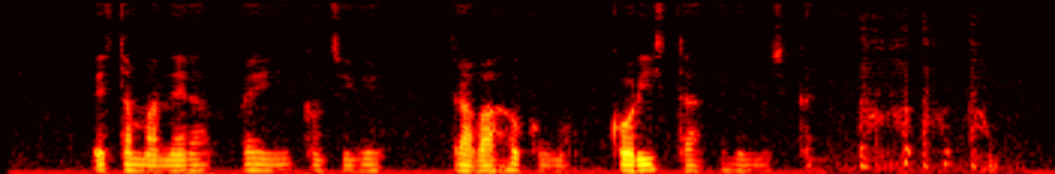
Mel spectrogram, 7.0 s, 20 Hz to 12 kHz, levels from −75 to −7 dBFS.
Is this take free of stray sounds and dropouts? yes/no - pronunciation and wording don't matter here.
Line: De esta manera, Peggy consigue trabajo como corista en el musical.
no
